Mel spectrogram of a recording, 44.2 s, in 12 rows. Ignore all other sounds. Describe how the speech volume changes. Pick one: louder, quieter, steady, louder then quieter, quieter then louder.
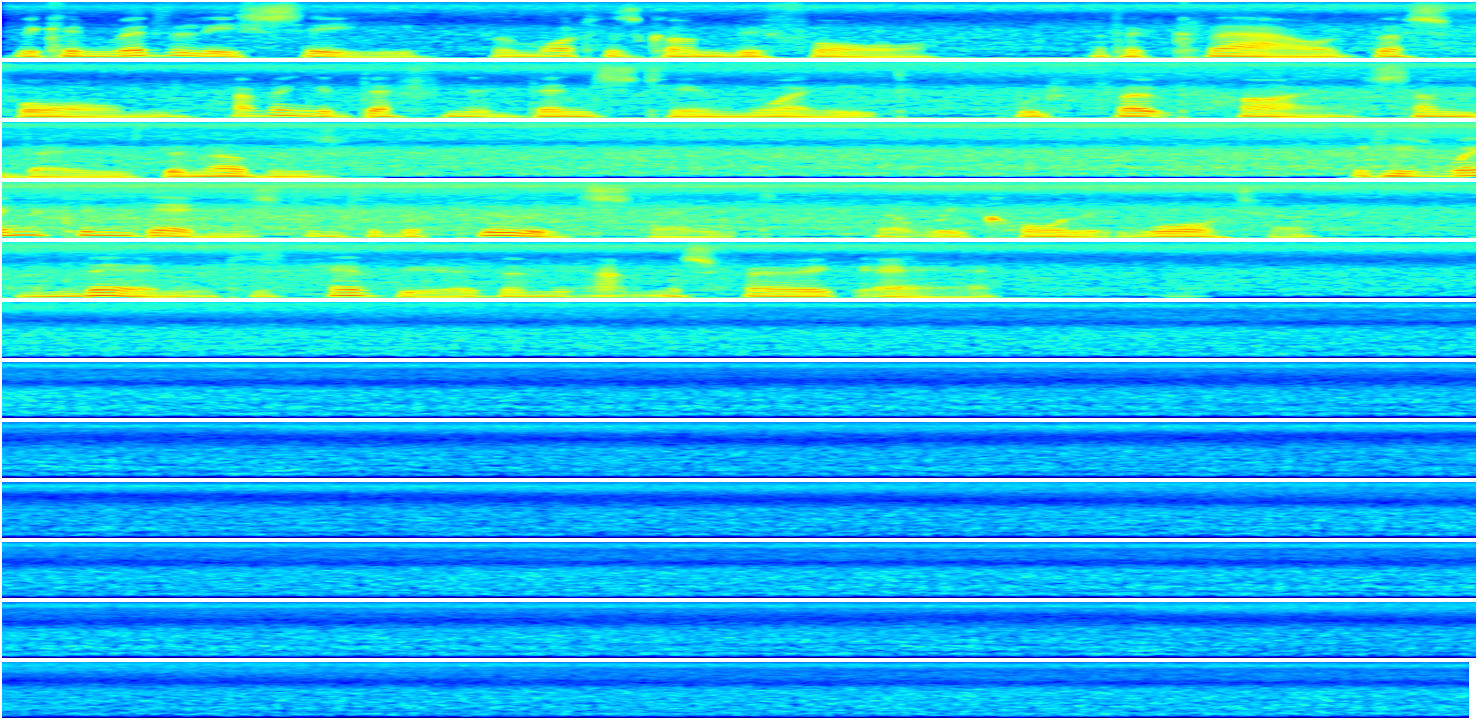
steady.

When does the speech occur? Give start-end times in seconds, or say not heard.
0.0-8.2, 10.8-17.7.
